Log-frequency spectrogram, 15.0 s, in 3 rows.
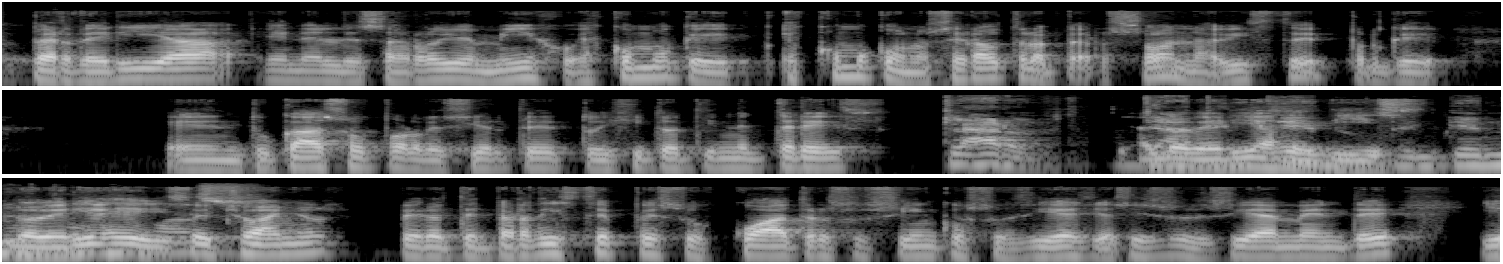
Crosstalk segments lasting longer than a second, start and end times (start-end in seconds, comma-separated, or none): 8.7-10.9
